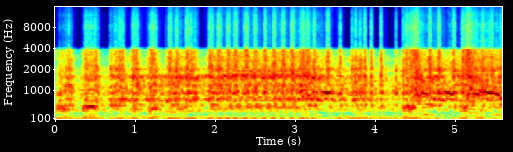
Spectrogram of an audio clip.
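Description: A small moped engine runs steadily and loudly, its buzzing drone rising and falling slightly as it revs, with no voices over it.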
